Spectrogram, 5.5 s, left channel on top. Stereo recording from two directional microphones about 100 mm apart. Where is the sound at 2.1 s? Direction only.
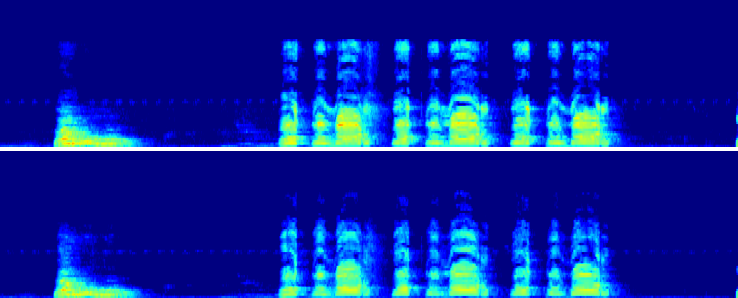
25° right (ahead or behind).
